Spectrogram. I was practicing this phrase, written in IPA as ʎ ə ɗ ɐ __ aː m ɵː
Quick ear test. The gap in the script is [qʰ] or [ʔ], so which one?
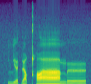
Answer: qʰ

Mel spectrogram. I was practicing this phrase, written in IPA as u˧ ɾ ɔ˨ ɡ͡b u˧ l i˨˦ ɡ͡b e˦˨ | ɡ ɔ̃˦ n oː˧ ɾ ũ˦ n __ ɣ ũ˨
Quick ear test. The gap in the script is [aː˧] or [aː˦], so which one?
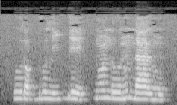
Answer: aː˧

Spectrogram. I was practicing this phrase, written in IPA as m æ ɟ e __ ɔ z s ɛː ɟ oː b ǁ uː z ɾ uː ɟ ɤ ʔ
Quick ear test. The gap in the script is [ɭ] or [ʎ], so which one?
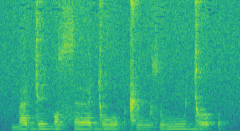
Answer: ʎ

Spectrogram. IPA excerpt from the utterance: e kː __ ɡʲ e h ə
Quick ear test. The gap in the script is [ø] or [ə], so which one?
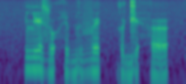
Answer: ə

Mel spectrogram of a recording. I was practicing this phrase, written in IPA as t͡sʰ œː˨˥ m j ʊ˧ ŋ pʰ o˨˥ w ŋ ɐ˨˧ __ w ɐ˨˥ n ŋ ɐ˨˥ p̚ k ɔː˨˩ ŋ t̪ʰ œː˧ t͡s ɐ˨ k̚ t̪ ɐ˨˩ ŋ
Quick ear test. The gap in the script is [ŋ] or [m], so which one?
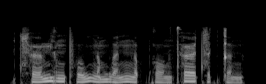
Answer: m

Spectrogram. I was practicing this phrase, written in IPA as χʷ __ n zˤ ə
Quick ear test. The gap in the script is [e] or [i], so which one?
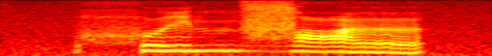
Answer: i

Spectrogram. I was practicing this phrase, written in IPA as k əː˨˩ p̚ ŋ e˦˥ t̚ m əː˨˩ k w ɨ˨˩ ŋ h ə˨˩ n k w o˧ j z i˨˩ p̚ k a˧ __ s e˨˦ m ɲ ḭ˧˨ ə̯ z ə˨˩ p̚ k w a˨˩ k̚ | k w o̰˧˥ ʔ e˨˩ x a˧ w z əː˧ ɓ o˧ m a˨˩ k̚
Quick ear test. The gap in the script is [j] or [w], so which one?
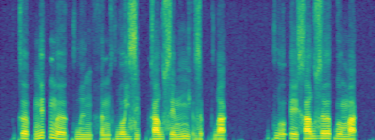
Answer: w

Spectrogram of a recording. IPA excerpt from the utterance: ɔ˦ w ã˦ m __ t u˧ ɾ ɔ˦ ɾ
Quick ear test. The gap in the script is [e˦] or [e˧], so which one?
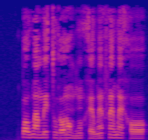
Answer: e˦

